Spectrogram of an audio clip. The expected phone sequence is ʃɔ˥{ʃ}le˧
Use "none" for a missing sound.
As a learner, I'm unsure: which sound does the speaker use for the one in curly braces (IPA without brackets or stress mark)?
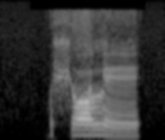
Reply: none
